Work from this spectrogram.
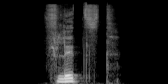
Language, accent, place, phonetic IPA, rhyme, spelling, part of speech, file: German, Germany, Berlin, [flɪt͡st], -ɪt͡st, flitzt, verb, De-flitzt.ogg
- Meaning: inflection of flitzen: 1. second-person singular/plural present 2. third-person singular present 3. plural imperative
